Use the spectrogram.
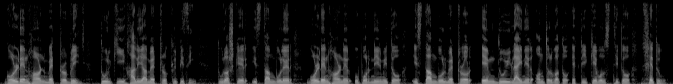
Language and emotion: Bengali, neutral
